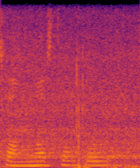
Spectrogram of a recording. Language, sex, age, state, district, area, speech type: Odia, female, 30-45, Odisha, Sundergarh, urban, spontaneous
